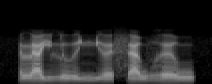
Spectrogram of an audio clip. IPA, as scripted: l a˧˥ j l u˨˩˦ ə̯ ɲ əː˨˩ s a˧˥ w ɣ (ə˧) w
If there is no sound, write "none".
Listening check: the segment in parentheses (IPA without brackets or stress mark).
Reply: ə˧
